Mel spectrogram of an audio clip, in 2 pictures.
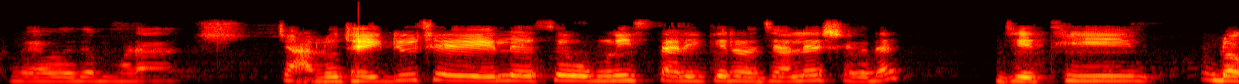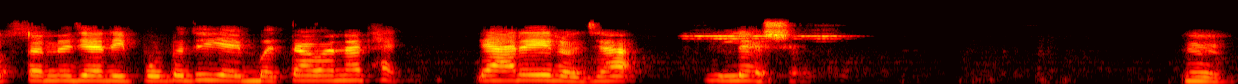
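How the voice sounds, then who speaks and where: A woman's voice: on the high side, normal speed, pauses often, highs cut off. A woman, chatting casually to camera in a storytelling way. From India. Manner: chatty storytelling, animated when retelling. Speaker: vlogger.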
